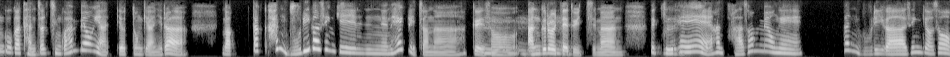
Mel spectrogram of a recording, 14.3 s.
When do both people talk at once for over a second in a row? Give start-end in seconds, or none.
7.2-8.6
